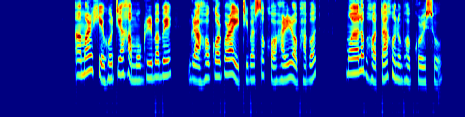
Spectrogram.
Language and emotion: Assamese, sad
